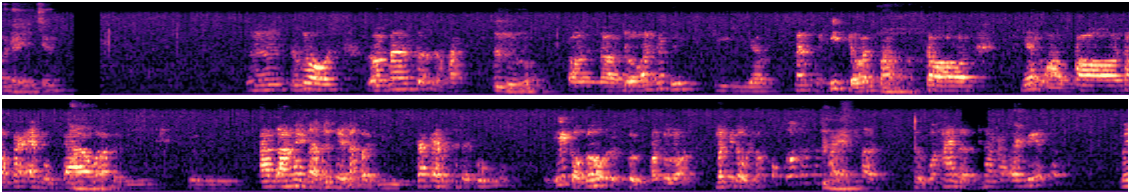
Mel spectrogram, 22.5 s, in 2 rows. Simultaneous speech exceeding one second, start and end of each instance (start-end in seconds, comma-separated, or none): none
